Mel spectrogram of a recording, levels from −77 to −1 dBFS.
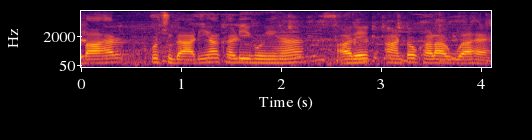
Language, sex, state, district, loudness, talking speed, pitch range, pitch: Hindi, male, Madhya Pradesh, Katni, -16 LUFS, 175 wpm, 150-175 Hz, 160 Hz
